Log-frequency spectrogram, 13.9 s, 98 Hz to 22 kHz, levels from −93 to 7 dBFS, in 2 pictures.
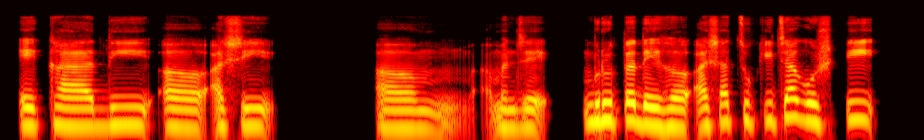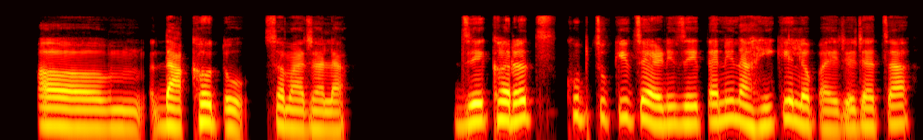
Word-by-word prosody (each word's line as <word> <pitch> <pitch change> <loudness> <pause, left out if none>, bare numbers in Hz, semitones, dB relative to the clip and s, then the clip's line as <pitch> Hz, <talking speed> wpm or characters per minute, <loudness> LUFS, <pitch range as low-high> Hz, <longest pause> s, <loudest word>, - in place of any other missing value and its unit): एखादी 170 0 0 0.2
अ, 170 - +2 0.3
अशी 170 0 -1 0.8
अं, 155 +1 -4
म्हणजे 160 0 -2 0.3
मृतदेह 195 -4 +4 0.2
अशा 175 +5 +1
चुकीच्या 210 +3 0
गोष्टी 215 +1 +1 0.7
अं, 160 -2 +2 0.2
दाखवतो 165 -2 +3 0.2
समाजाला. 155 -4 -1 0.9
जे 200 +2 +7
खरंच 220 +1 +3
खूप 250 -2 -7
चुकीचं 230 -1 -2
आहे 190 - +6
आणि 180 +1 -1
जे 185 0 0
त्यांनी 205 +3 0
नाही 180 -5 -1
केलं 215 -6 +2
पाहिजे, 150 +1 -3
ज्याचा 170 +3 -1
175 Hz, 105 wpm, -24 LUFS, 160-205 Hz, 0.9 s, जे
